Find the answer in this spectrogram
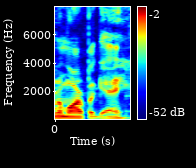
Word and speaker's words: Audemars Piguet: Like how do you pronounce that again? Audemars Piguet.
